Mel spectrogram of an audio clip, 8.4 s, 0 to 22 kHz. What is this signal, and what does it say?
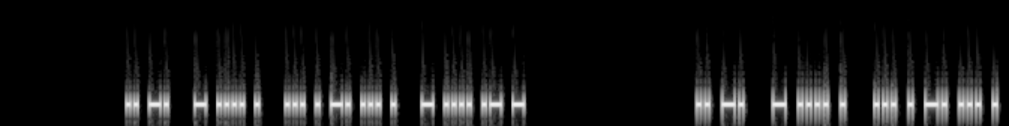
Morse code, heard as a keyed tone, about 30 wpm, 700 Hz. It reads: IN THE SENSE THAT IN THE SENSE
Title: Speed-Racing - Sets of 4 Words 25wpm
